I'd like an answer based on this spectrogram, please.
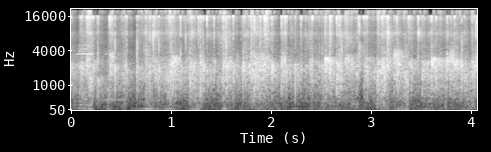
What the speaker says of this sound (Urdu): آئیے خدا کے جلال کے لیے ہم زوردار تالیاں بجائیں گے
